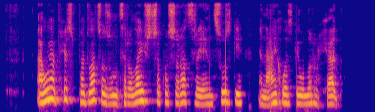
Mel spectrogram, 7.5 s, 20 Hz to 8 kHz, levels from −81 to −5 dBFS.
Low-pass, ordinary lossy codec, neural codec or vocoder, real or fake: 7.2 kHz; Opus, 64 kbps; none; real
